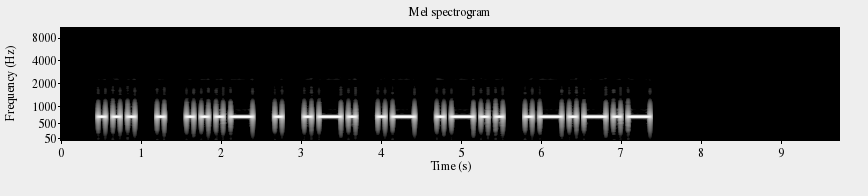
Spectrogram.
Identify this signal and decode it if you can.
Morse code, heard as a keyed tone, about 13 wpm, 700 Hz. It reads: SEVERAL.
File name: Book One / 04-Chapter 4 - 13 WPM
